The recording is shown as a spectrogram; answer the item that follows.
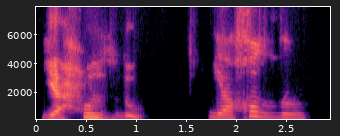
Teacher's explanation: this ha, it comes from the middle of your throat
